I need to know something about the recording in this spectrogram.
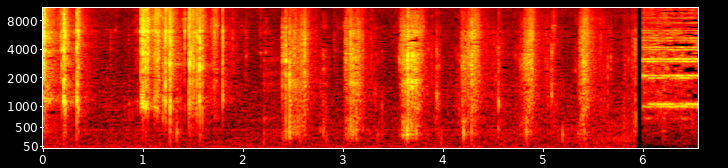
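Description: A cat chewing, with loud crunches close to the microphone, roughly one every half second to second.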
